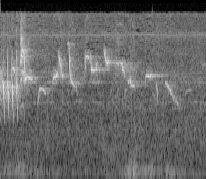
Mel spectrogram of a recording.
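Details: Nightingale, locally sikatan londo, in vigorous song to attract birds: a few quick rasping notes, then a flowing series of clear slurred whistles rising and falling, with low background rumble.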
